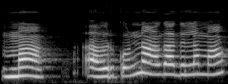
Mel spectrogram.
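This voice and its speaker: A woman's voice: extremely high pitch, fairly even intonation, moderate pace, sharp tone. A woman voicing an anxious, pleading pregnant young wife in a cartoon. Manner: fretful, pleading. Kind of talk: cartoon voice acting.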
